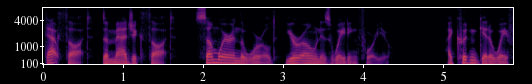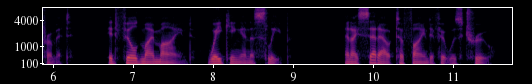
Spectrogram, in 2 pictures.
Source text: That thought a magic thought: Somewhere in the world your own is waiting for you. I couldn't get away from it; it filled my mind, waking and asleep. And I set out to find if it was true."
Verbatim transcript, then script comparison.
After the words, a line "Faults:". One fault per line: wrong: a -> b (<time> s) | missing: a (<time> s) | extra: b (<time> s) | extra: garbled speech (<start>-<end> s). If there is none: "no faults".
That thought a magic thought: Somewhere in the world your own is waiting for you. I couldn't get away from it; it filled my mind, waking and asleep. And I set out to find if it was true."
Faults:
no faults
